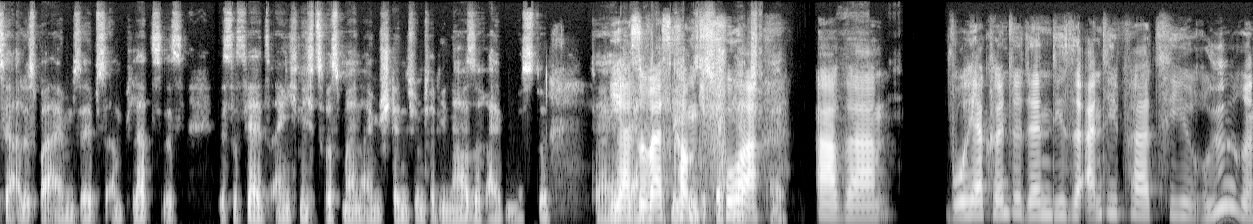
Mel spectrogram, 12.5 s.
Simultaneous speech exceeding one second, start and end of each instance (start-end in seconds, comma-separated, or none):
6.1-7.6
